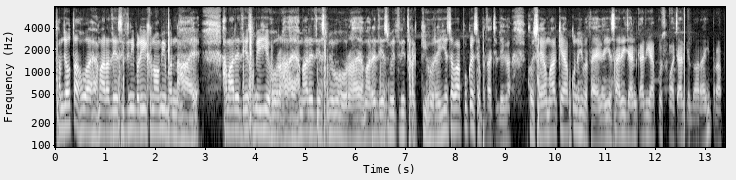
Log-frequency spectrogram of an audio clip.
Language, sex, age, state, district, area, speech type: Hindi, male, 45-60, Uttar Pradesh, Lucknow, rural, spontaneous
